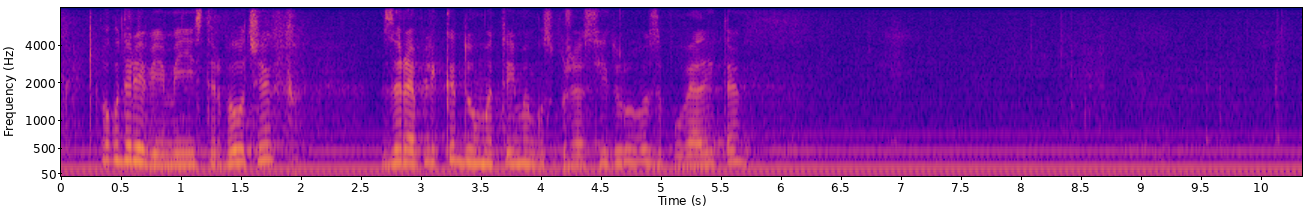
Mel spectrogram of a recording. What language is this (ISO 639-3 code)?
bul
